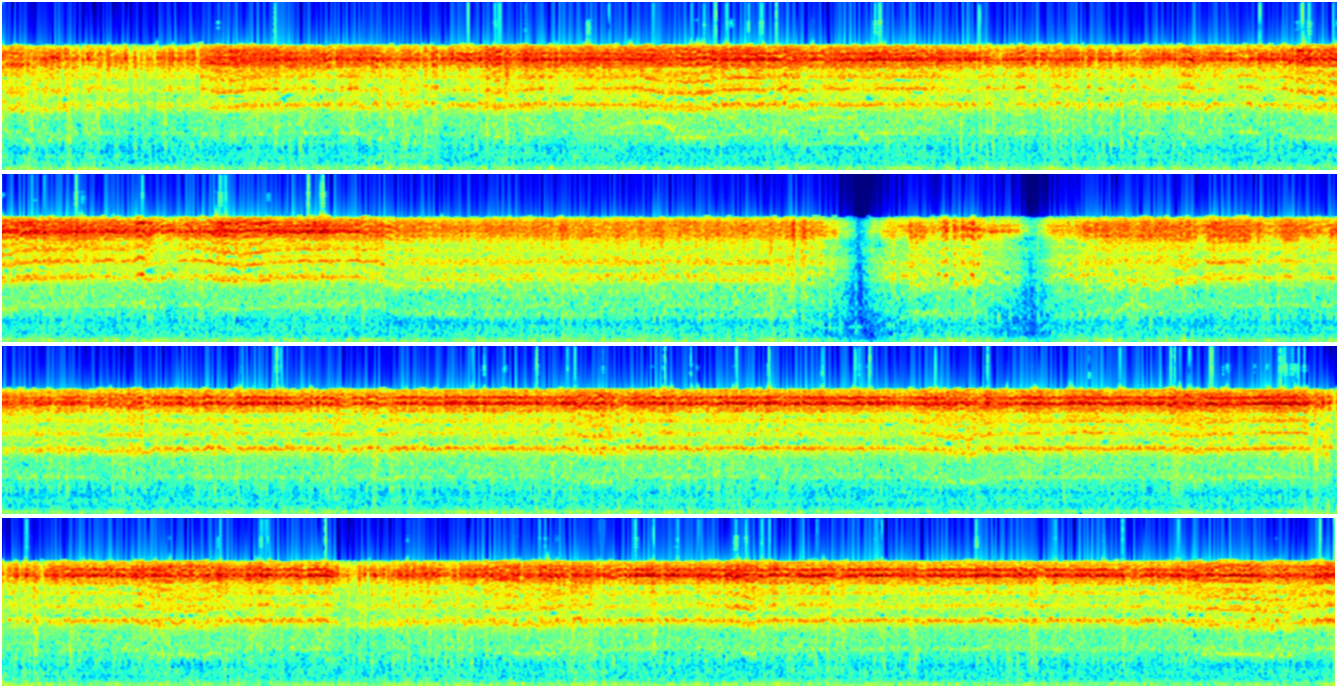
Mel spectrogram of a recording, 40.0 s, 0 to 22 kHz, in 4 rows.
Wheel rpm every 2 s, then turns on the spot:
230, 230, 230, 230, 230, 230, 220, 190, 90, 160, 230, 230, 230, 230, 230, 230, 230, 230, 230, 230.
none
